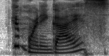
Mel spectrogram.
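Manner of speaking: tight, bright, upbeat morning-radio DJ voice. Asked for their morning radio voice, bright morning radio voice. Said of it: "Give us your morning radio voice".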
